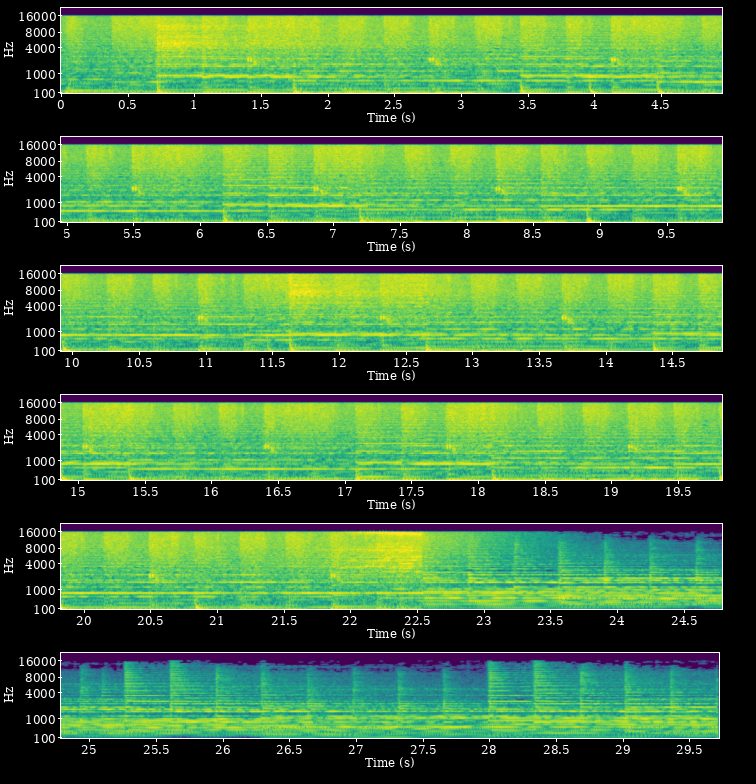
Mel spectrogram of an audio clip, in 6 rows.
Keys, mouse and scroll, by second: 0.8 click, 1.0 ctrl+z, 1.2 click, 1.4 space, 1.7 click, 1.8 ctrl+z, 1.9 click, 2.9 click, 3.5 space, 3.7 click, 4.4 z, 4.6 click, 5.5 click, 6.8 space, 7.1 click, 9.0 click, 9.9 alt+scroll down 1, 10.0 click, 10.1 alt+scroll up 1, 10.3 click, 11.2 click, 12.1 click, 12.9 click, 14.5 click, 14.8 click, 15.3 click, 15.5 space, 15.7 click, 16.3 click, 16.9 click, 17.2 space, 17.3 scroll up 1, 17.5 click, 18.8 space, 19.0 click, 19.9 alt+scroll down 1, 20.1 alt+scroll up 1, 20.2 scroll down 1, 20.3 click, 21.6 space, 21.8 click, 22.3 alt+scroll up 1, 22.5 click, 23.7 space, 23.9 click, 24.4 space, 24.6 click, 25.0 alt+scroll down 2, 25.4 scroll up 1, 25.9-26.8 scroll down 4, 26.1 click, 26.2 space, 27.1 click, 27.3 alt+scroll down 1, 27.4 space, 27.6 click, 28.3 click, 28.5 alt+scroll up 1, 28.6 alt+scroll down 1, 28.7-29.0 scroll up 2, 28.8 click, 29.0 space.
